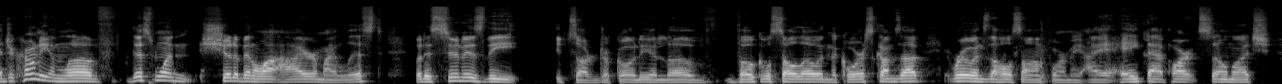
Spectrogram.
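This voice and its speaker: A male podcast panelist with a medium-pitched voice. He talks in a casual, conversational way, giving his opinions on music. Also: unhurried, darkish tone.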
